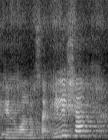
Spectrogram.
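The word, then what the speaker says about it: Tenualosa ilisha: ইলিশ হচ্ছে টেনুয়ালোসা ইলিশা।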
